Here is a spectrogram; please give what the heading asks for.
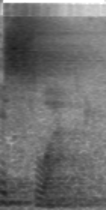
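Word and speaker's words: أسوة: Itu kalimat uswah, kata uswah, itu bisa dibaca dengan riwayat iswah.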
